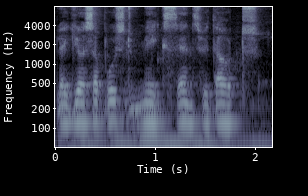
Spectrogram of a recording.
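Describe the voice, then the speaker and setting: A man's voice: medium pitch, completely flat delivery, normal speed, a little hiss or hum. A young man co-hosting a casual podcast, rambling through stories with frequent restarts and laughs. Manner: rambling storyteller, laughs mid-sentence, restarts often. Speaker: podcast co-host. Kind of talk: casual chat.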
